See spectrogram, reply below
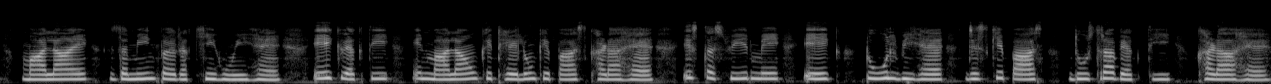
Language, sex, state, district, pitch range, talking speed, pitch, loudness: Hindi, female, Uttar Pradesh, Jalaun, 230-265 Hz, 135 wpm, 245 Hz, -24 LUFS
